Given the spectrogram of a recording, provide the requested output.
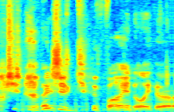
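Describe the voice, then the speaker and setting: Noticeable background noise fills the recording. The voice belongs to a man. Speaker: gaming commentator. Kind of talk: casual let's play commentary.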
